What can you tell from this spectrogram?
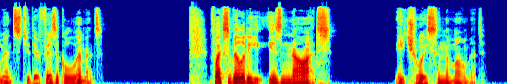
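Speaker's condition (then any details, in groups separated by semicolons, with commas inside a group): No condition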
